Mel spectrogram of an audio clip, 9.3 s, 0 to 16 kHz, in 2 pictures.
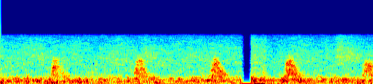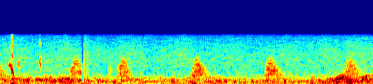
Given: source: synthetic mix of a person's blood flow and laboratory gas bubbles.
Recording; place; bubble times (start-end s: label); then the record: Doppler ultrasound of blood flow; subclavian vein
4.73-4.93 s: bubbles
5.13-5.18 s: bubbles
From the record:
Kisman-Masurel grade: 123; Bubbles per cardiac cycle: 1 to 2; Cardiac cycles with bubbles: 10 to 50%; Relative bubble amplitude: loud (0.450 to 0.775); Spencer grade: 2 (many but less than half of the cardiac periods contain bubble signals, singularly or in groups); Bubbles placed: anywhere in the cardiac cycle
